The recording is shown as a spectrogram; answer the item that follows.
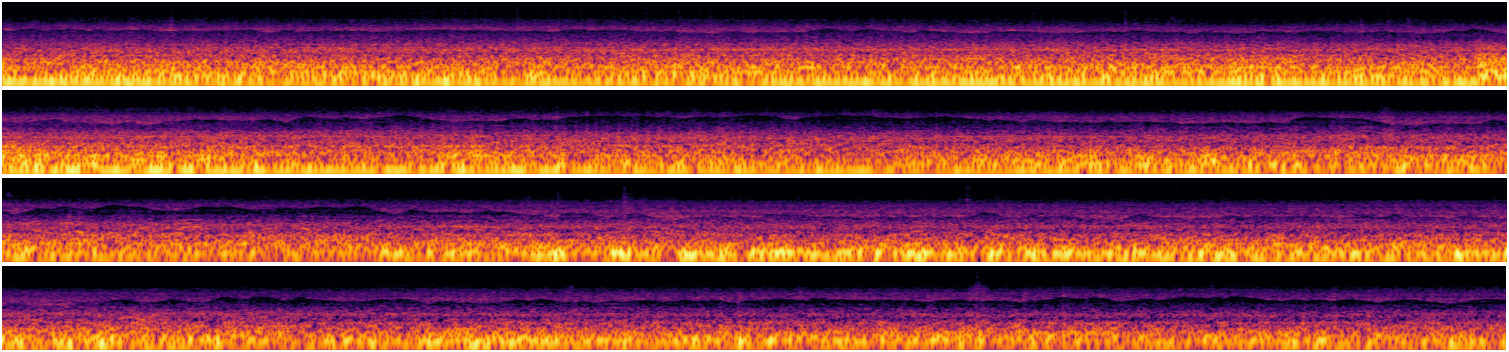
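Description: Wheeled armoured personnel carrier's engine running at idle close by, a steady low hum that weakens after about twelve seconds as lower engine rumble goes on.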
